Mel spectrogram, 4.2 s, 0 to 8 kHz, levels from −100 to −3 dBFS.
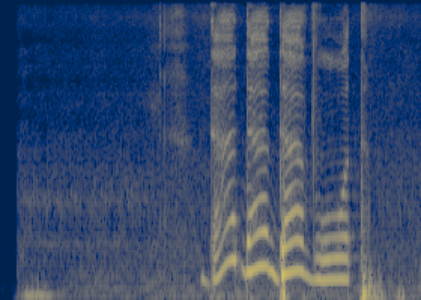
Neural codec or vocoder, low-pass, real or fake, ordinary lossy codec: codec, 16 kHz, 16 kbps, FunCodec, trained on LibriTTS, 50 frames a second; none; fake; none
